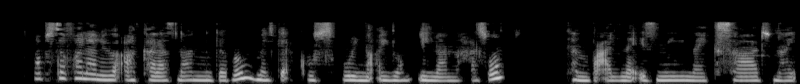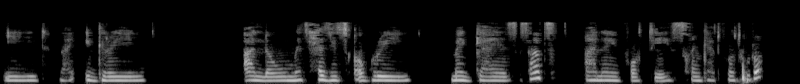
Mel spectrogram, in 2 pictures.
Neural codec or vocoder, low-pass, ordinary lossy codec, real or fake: none; 7.2 kHz; MP3, 32 kbps; real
